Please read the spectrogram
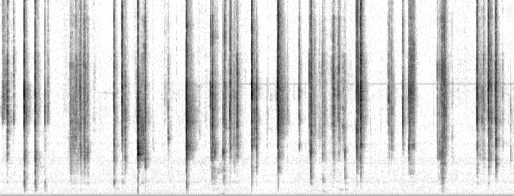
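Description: Hard plastic toy food pieces clicking and tapping together as they are stacked and pressed into place: an irregular run of sharp clicks, with a short scrape about one and a half seconds in.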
